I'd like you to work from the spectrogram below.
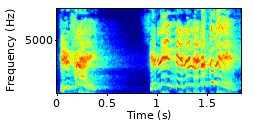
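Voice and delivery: bursting in, demanding to know; mother storming in, shocked. Acted.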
